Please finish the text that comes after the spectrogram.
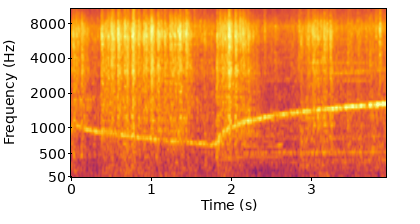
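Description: An ambulance siren in Haiti wails steadily, its pitch sliding down and then rising again, over a constant rumble of street traffic.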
